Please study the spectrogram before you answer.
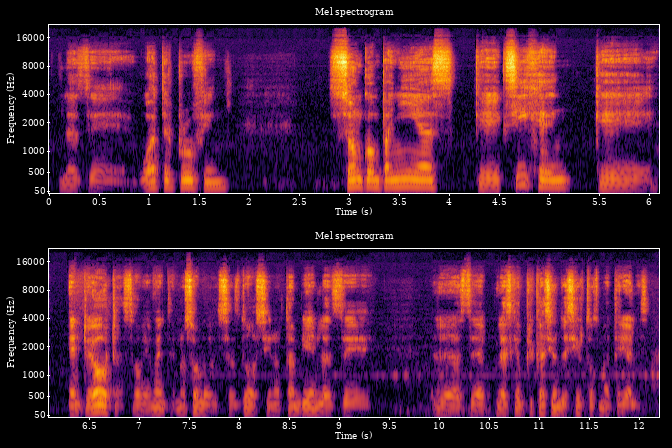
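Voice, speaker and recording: A man teaching a live online class at his computer, explaining and translating terms slowly and step by step, with typing heard behind him. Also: mid-range voice, darkish tone. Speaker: architect teaching construction English. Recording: faint noise and keyboard typing. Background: keyboard typing.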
